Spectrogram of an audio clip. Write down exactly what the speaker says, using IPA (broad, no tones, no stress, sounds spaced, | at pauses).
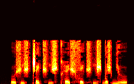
o ʃ i ʃ ǁ ɛ t͡ʃʰ i ʃ qʰ i ʃ s ɛ t͡ʃʰ i ʃ dˤ ʊ ʃ bʲ o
